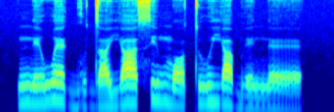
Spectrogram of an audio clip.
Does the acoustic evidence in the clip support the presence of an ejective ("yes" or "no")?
no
